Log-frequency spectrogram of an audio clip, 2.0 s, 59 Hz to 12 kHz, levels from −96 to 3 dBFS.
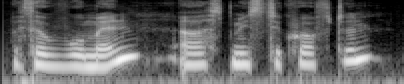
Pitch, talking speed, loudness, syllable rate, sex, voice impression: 225 Hz, 180 wpm, -16 LUFS, 5.4 syllables/s, female, feminine, slightly adult-like, slightly fluent, intellectual, slightly calm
